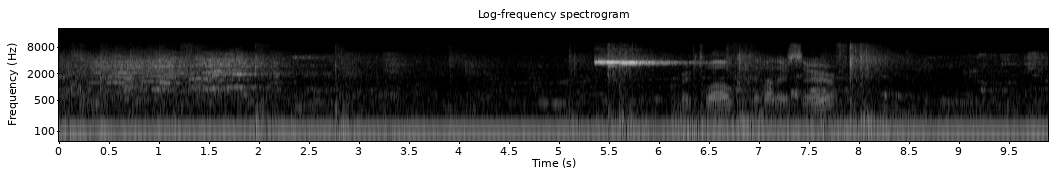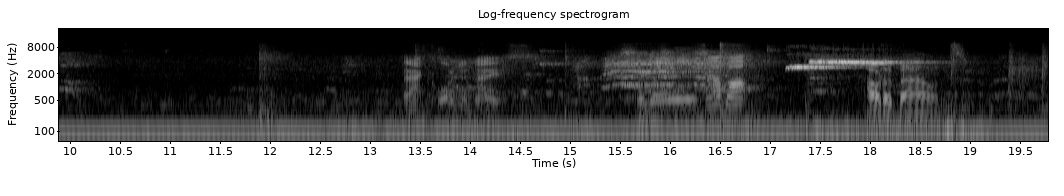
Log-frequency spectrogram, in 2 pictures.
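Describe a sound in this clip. Young girls shout and call out during play.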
